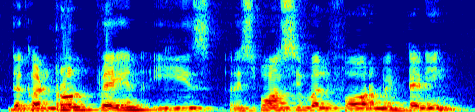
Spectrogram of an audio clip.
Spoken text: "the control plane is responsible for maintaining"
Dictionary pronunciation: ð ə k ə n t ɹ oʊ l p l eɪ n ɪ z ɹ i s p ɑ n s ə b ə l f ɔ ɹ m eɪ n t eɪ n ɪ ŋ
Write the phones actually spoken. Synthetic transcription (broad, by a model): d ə k ə n t ɹ oʊ l p eɪ n ɪ z ɹ i s p ɑ n s ə b ə l f ɔ ɹ m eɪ n t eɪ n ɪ ŋ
